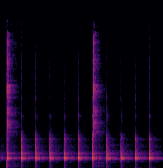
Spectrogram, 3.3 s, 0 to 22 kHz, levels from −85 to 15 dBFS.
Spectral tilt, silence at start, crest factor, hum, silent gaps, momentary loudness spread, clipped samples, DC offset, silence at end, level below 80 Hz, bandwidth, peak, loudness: 2 dB/octave; 0 s; 22 dB; none; none; 5 LU; under 0.1%; under 0.1%; 0.05 s; -70 dBFS; 19.5 kHz; -14 dBFS; -34 LUFS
